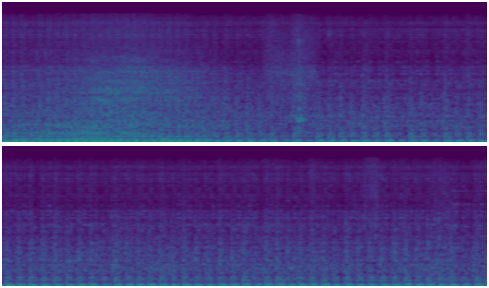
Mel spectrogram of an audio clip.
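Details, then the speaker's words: Four-stroke motorcycle still using too much fuel after a carburetor service, after valve clearance and idle air screw adjustment: steady thumping idle about three beats a second, even, no valve tick; back to normal. "Nah sudah selesai ini dipastikan sudah kembali normal"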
